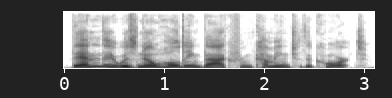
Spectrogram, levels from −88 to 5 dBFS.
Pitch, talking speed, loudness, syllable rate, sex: 245 Hz, 215 wpm, -18 LUFS, 4.9 syllables/s, female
